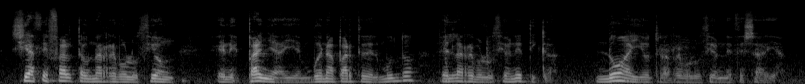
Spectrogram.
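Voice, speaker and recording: Speaking at a moderate pace, a man with a medium-pitched, somewhat breathy voice uses lively intonation. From Andalusia, Spain (Úbeda, Jaén). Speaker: panelist, business ethics speaker. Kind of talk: round table discussion.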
